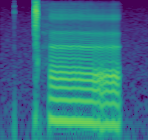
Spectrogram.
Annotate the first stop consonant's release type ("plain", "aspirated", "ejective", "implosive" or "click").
click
